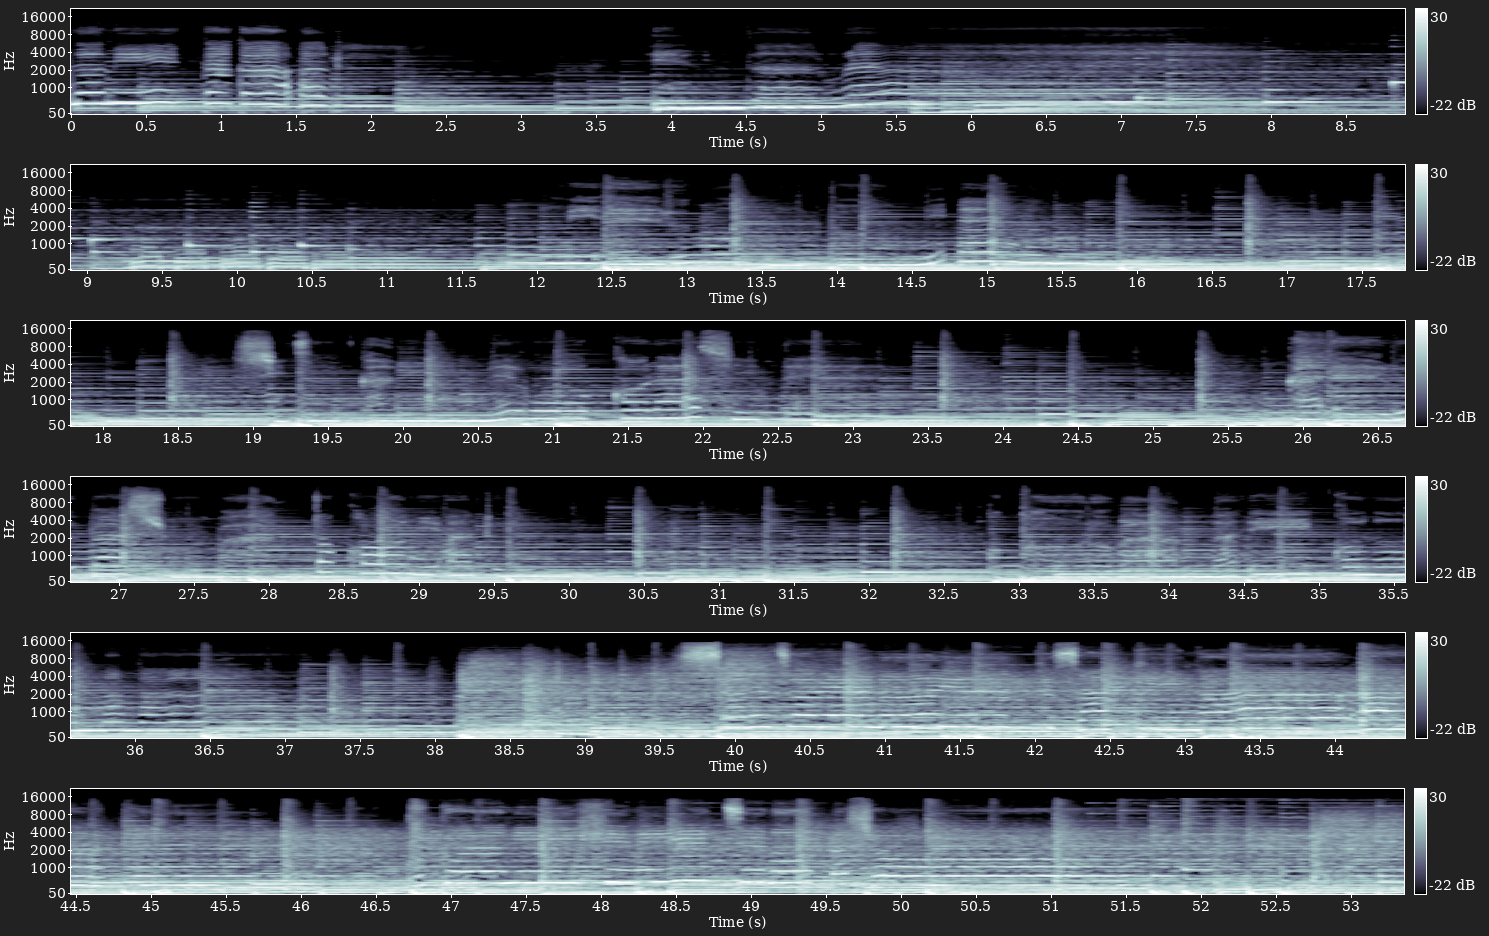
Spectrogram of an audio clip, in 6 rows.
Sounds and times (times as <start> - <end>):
Music: 0.0 - 53.3.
